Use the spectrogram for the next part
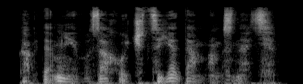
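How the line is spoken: Old woman's whisper. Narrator (Russian): прошептала старуха

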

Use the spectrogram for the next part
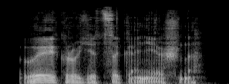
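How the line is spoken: Sigh. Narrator (Russian): вздохнул я

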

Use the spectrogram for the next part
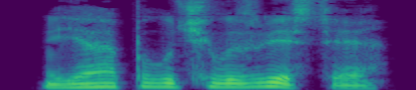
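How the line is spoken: Quiet. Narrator (Russian): тихо сказал Лю

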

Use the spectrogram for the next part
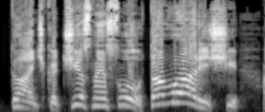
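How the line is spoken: Offended yell across street. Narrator (Russian): обиженно завопил Фокин через улицу

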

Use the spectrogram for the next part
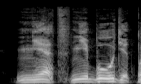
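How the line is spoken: Growled. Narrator (Russian): прорычал он

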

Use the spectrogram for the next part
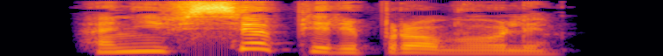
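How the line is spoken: Confirming. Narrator (Russian): подтвердила Верити

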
